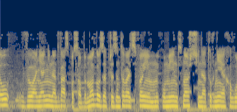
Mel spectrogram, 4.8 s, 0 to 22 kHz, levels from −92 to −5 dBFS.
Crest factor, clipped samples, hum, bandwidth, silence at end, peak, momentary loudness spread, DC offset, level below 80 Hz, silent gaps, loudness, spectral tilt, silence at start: 14 dB; under 0.1%; none; 8.2 kHz; 0 s; -2 dBFS; 3 LU; under 0.1%; -34 dBFS; none; -15 LUFS; -5 dB/octave; 0 s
